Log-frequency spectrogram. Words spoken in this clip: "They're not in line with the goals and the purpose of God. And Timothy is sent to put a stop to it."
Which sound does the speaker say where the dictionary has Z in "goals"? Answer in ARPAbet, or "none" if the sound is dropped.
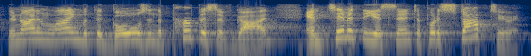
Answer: Z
